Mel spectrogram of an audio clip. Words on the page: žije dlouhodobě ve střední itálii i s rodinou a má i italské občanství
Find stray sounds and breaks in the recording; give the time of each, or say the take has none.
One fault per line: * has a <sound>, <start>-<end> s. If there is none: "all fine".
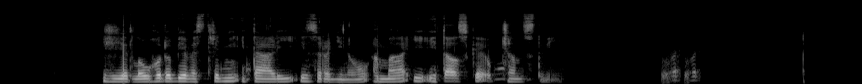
* has a laugh, 6.6-7.0 s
